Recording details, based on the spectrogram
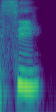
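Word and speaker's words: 四: a el tres San el cuatro se escribe Sí pero se dice sí como una abejita el cinco u que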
